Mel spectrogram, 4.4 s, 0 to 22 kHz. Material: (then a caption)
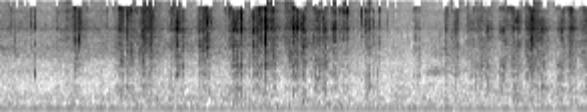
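Fried batter. Fried meatballs in a crispy batter of all-purpose flour and crispy-fry flour are crunched, giving a steady run of bright, crackly crunches over a constant low hum. The coating sounds crisp, and it is said to stay crisp for 2–3 hours without turning hard as it cools.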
